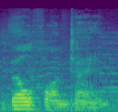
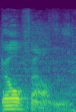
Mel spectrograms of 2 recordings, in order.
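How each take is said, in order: First: The second part sounds like 'fontaine'. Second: The second part sounds like 'fountain'. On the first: This is how an online pronunciation guide gives it. "on the internet pronunciation thing, it says" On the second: This is how local people say it. "the locals call it"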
